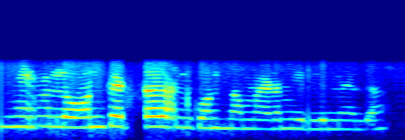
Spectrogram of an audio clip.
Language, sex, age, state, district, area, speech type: Telugu, female, 18-30, Andhra Pradesh, Anakapalli, rural, conversation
